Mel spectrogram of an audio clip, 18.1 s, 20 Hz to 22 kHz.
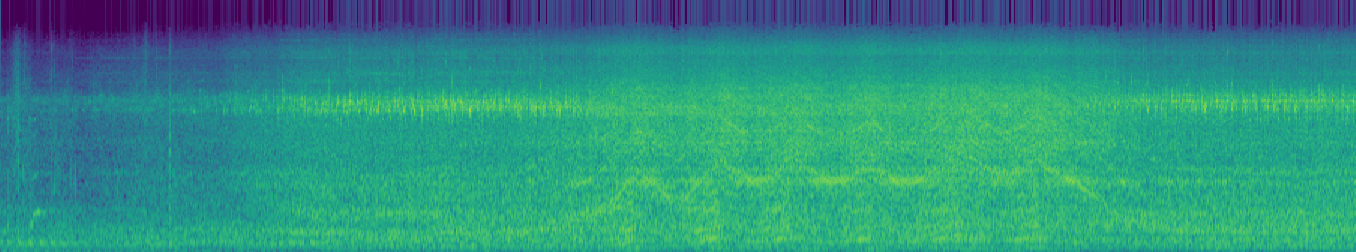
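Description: Toyota 1UZ-FE V8 running on its new fuel pump. It builds up over the first few seconds, then its throttle is worked by hand and it revs up and down repeatedly, about once a second.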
